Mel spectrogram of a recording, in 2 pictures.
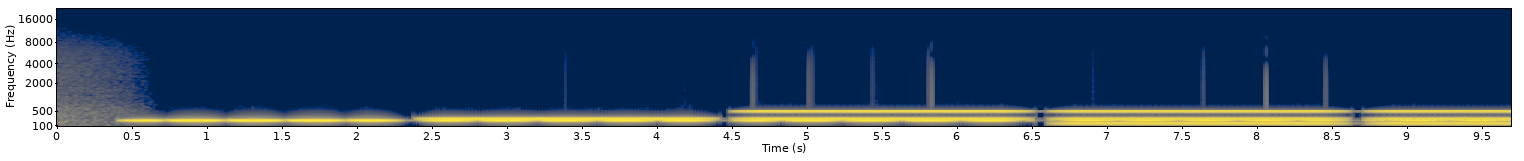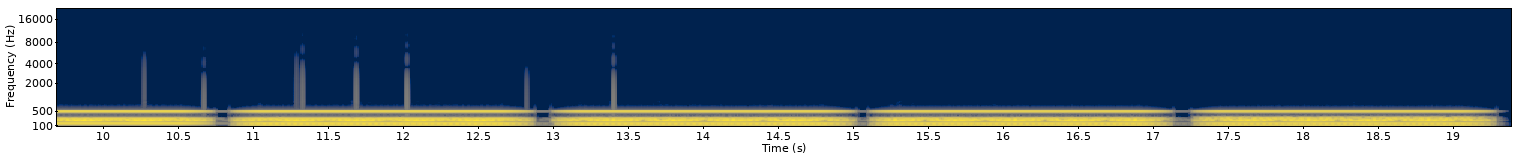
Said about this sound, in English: As we layer the waterfall's frequencies back one by one, they start to interfere with each other.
